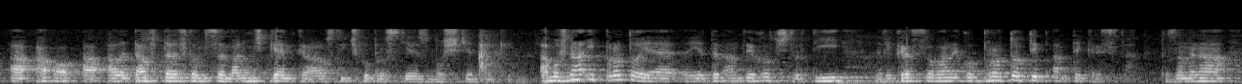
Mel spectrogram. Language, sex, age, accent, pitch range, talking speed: Czech, male, 40-59, native, 135-160 Hz, 140 wpm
